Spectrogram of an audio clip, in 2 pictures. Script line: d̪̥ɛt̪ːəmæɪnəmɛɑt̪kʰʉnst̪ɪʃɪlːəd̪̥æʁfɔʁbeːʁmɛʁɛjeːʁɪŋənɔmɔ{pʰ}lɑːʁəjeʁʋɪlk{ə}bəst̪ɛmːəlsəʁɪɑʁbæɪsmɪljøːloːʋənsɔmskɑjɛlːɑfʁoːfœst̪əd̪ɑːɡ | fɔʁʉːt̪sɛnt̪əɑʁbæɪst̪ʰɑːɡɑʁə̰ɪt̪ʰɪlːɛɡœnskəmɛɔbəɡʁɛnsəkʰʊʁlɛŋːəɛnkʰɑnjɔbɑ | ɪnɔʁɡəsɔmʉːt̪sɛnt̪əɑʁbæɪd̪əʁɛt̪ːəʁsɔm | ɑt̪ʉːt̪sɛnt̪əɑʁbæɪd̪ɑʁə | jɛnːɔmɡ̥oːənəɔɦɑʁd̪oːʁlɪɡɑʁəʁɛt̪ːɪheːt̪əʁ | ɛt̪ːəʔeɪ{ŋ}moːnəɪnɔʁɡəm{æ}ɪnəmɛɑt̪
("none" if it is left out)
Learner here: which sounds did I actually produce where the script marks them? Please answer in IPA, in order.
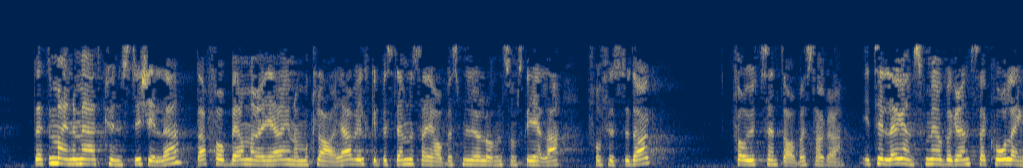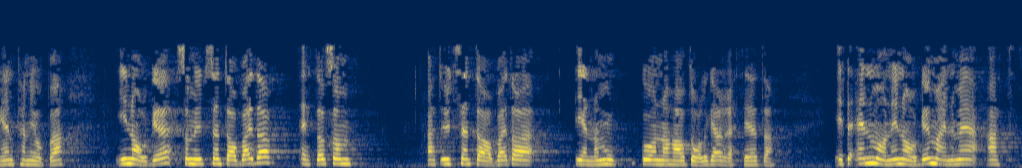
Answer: kʰ, ə, n, æ

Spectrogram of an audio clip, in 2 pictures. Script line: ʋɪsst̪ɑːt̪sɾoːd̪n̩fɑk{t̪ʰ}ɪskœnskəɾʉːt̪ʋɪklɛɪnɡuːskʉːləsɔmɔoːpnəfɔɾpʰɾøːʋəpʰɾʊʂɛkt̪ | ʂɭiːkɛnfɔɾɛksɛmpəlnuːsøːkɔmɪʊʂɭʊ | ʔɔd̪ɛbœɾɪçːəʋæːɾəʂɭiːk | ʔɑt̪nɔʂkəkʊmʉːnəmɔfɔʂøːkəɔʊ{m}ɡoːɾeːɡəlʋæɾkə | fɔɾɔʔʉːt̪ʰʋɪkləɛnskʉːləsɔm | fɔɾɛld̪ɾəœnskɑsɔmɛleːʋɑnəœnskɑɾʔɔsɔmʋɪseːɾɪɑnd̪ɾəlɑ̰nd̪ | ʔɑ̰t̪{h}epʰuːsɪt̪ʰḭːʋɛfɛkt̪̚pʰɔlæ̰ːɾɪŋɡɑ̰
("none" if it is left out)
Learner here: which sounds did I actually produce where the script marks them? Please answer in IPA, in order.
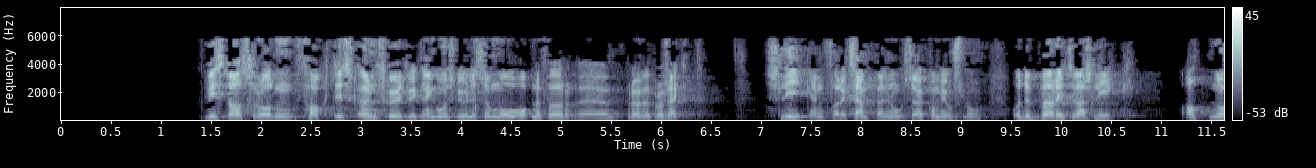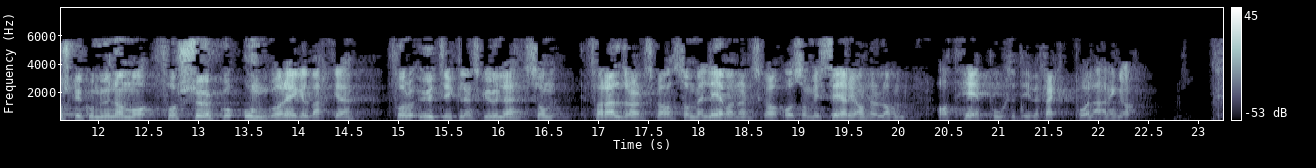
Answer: t̪, m, h

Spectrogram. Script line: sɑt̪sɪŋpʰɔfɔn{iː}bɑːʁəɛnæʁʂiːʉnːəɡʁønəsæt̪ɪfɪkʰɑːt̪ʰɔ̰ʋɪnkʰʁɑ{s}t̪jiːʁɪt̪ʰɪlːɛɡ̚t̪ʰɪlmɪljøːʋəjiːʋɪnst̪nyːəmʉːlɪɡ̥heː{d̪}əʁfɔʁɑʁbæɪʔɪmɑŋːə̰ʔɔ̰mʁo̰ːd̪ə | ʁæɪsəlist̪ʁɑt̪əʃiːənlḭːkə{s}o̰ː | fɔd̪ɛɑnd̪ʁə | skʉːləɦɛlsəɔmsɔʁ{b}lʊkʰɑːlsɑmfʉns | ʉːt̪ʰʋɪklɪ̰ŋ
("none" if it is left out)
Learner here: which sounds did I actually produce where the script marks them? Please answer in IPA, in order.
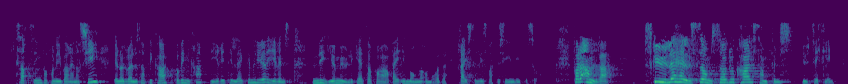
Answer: yː, f, t̪, s, ɡ

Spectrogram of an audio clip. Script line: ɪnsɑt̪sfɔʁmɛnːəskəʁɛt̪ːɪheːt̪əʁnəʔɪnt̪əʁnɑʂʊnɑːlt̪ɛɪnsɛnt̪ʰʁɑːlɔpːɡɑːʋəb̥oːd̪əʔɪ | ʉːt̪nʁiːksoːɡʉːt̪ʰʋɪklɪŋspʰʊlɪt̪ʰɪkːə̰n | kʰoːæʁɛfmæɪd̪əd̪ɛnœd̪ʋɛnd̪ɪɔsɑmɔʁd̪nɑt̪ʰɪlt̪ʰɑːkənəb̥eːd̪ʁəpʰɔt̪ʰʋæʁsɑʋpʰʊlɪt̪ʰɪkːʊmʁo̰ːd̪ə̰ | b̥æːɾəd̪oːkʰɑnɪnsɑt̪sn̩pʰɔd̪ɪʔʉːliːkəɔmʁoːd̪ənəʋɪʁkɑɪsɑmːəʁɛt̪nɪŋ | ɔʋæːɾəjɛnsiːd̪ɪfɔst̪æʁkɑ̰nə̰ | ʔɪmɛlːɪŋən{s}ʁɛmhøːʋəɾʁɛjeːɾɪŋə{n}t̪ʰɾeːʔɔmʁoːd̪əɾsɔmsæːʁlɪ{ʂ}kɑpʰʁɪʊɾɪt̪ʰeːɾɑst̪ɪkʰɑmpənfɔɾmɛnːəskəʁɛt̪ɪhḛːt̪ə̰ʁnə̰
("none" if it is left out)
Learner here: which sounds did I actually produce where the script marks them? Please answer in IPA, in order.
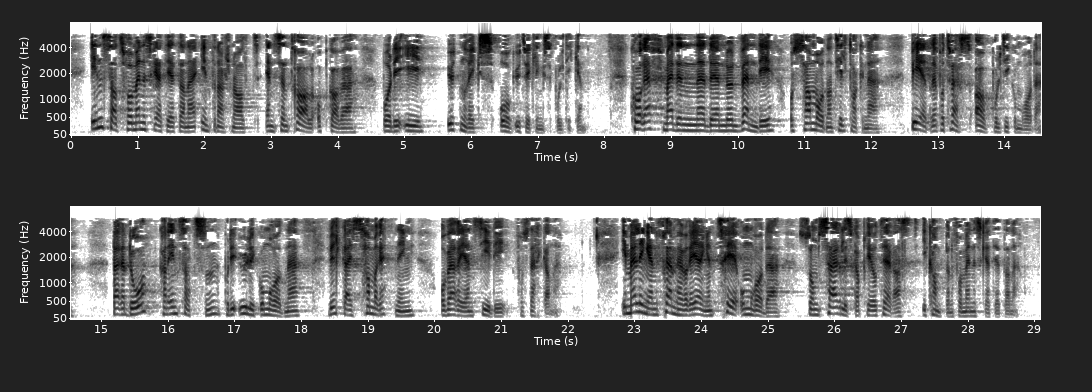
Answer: f, n, s

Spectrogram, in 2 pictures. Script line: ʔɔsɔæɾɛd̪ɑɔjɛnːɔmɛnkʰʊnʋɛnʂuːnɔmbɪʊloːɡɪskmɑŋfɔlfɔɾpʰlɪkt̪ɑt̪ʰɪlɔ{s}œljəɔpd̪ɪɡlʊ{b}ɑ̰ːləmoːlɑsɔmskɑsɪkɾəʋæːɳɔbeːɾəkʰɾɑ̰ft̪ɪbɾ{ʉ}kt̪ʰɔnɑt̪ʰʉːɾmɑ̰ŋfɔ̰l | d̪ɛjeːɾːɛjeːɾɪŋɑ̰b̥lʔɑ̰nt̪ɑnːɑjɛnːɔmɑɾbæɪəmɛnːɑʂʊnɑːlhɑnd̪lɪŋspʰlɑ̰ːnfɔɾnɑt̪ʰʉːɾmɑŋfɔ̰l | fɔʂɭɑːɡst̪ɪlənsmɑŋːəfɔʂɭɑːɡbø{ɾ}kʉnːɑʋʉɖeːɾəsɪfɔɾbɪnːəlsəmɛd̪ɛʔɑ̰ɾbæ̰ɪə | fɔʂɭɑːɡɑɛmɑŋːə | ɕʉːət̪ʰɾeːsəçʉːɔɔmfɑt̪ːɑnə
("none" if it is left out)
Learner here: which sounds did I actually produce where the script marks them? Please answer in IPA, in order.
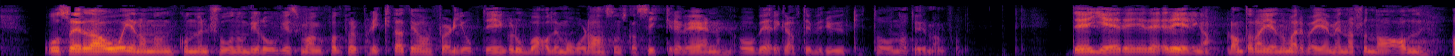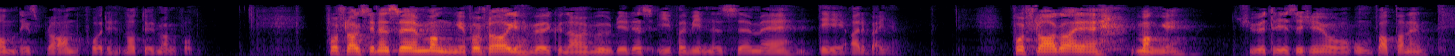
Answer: f, b, ʉː, ɾ

